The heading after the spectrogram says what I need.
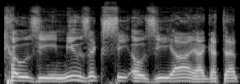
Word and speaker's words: Cozi: He created his own label called Cozy Music, C-O-Z-I. I got that pronounced properly, I think, Inc.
